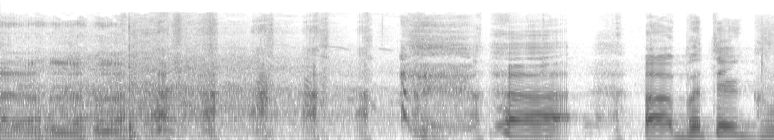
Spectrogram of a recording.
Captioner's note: laughter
